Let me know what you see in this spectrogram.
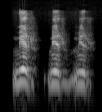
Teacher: میم میم جو ہے نا، رو سے مکمل ادا مل رہا ہے کہ ہمیں نون کی آواز نہیں آ رہی، ہمیں کوئی اور لیٹر کی آواز نہیں آ رہی، ہمیں رو ہی سنائی دے رہا ہے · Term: کامل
